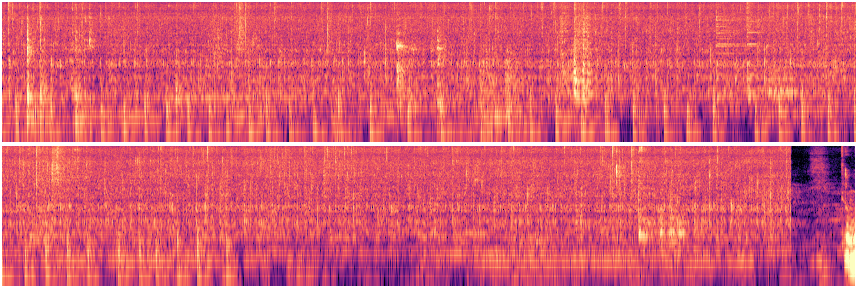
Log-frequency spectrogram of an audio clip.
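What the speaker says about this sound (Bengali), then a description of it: "আঁচটা মিডিয়াম আছে ভেজে নিলেই ভালো হয়, কেননা বেশি আঁচ বাড়িয়ে দিলে এটা মচমচেটা হবে না।" A snack of boiled potato and flattened rice shallow-frying in a pan over medium heat, giving a steady, quiet sizzle with faint stirring clicks throughout and no talk.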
